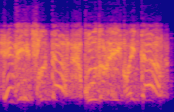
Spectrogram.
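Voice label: Korean damaged engine mood high; War Thunder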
